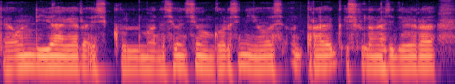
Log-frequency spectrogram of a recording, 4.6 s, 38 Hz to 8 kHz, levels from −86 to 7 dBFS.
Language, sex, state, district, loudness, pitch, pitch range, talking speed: Chakma, male, Tripura, Dhalai, -17 LUFS, 115 Hz, 110-115 Hz, 170 wpm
